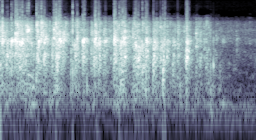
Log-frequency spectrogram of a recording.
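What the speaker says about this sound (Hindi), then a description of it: "इस बात पे आप लोग थोड़ा ताली बजा दो यार" A seminar audience in Garhwa, Jharkhand, breaks into loud, dense clapping, many hands at once, steady and close before tapering off toward the end.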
